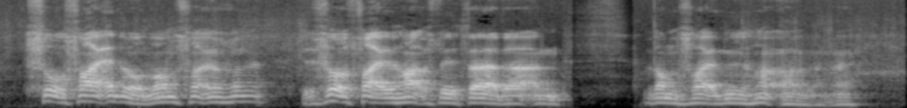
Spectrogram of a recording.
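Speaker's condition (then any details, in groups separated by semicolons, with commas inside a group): Tongue cancer; half tongue removed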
